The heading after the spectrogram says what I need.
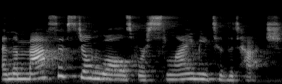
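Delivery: plain reading voice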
